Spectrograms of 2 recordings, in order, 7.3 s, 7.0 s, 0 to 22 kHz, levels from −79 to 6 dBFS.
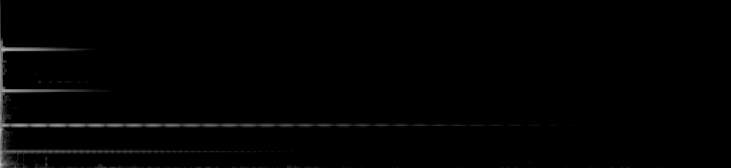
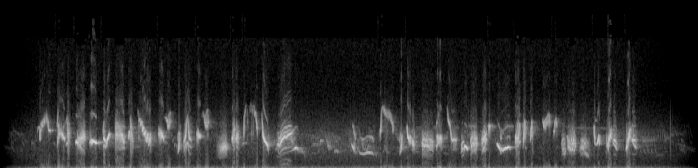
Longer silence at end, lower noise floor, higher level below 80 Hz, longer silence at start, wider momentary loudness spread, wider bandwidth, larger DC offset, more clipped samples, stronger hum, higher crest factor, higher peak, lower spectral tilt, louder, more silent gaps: first, 4.65 s vs 0.5 s; first, -83 dBFS vs -46 dBFS; second, -72 dBFS vs -44 dBFS; second, 0 s vs 0.35 s; first, 25 LU vs 11 LU; second, 16 kHz vs 19 kHz; second, under 0.1% vs 0.4%; neither; neither; first, 36 dB vs 16 dB; first, 0 dBFS vs -4 dBFS; about the same, 2 dB/octave vs 1 dB/octave; second, -31 LUFS vs -16 LUFS; neither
